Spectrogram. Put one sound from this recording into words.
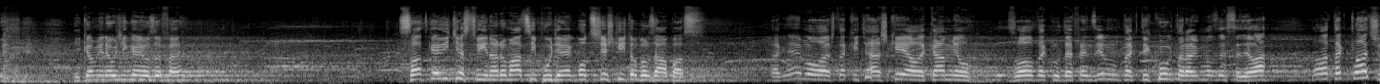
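A young man answers into a microphone, heard over loudspeakers.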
